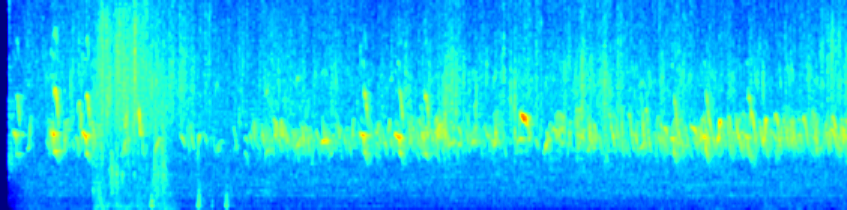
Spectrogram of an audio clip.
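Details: Commercial desi chicken chicks at a farm in Burdwan, West Bengal; a dense chorus of high, thin peeping from many chicks runs throughout, over a steady low machine hum, with a few knocks and thumps early on.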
